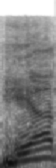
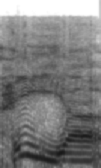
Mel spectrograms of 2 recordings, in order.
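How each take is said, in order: First: The y sound is short and single. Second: The y sound is held and doubled. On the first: The speaker calls it wrong. "হিয়া তো বলবে না" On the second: The speaker calls it right. "তু ইয়াকে ডবল পড়তে হবে"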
